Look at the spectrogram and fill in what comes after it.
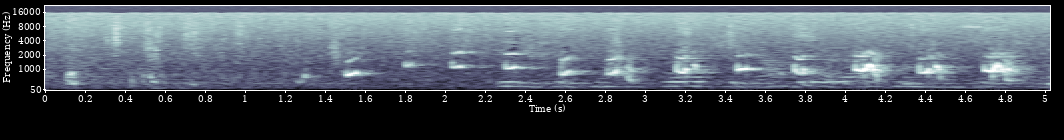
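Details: Mother dog with puppies indoors; a series of short, evenly spaced high whimpers, about three a second, each a brief nasal squeak, growing slightly louder toward the end.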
